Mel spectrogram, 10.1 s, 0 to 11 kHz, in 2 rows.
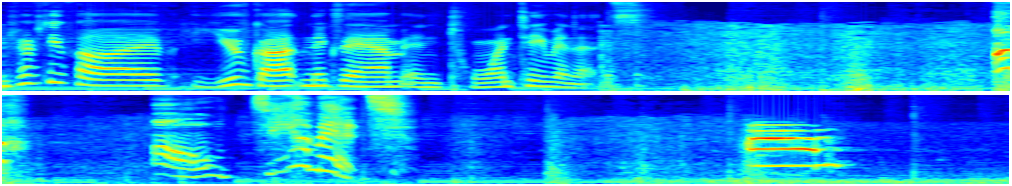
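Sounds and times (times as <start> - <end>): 
speech: 0.0 - 3.8, 5.8 - 7.2
cat meowing: 8.7 - 9.4.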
